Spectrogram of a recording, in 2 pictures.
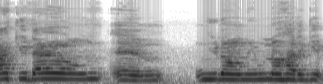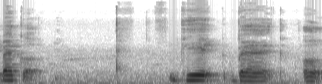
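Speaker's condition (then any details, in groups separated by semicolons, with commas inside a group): Cerebral palsy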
